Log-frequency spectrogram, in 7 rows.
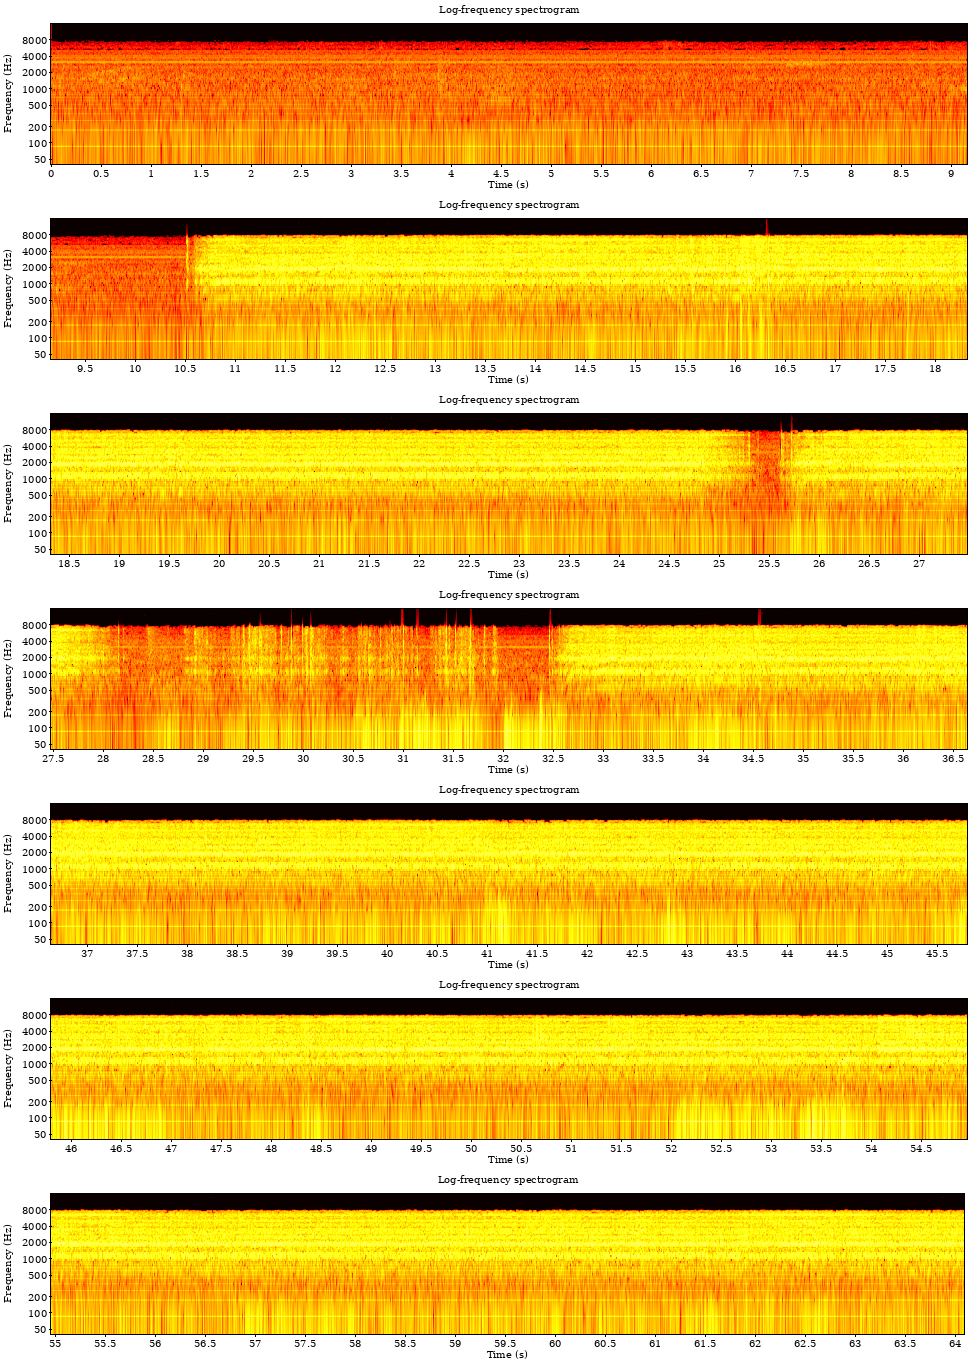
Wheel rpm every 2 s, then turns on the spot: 0, 0, 0, 0, 0, 90, 160, 160, 170, 160, 160, 160, 90, 110, 20, 10, 100, 160, 160, 160, 160, 160, 160, 160, 160, 160, 160, 160, 160, 160, 160, 160.
28-32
